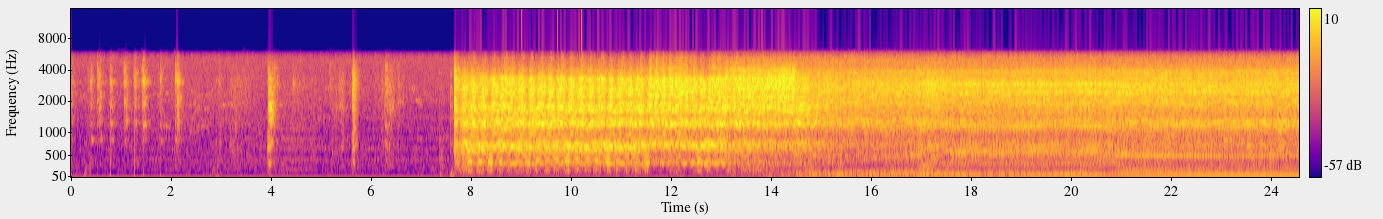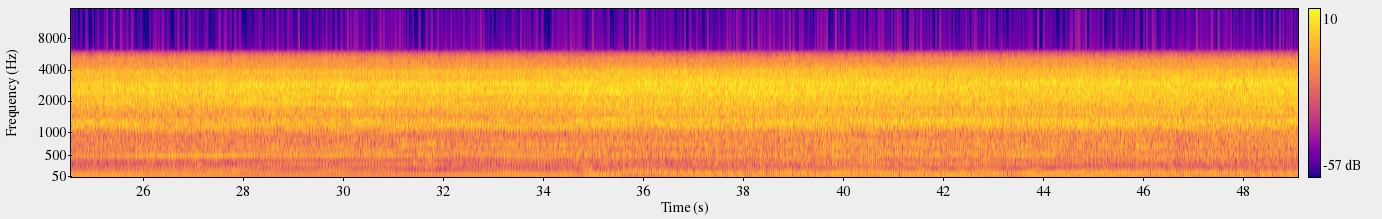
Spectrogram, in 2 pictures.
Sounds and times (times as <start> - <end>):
Engine: 7.6 - 49.1.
